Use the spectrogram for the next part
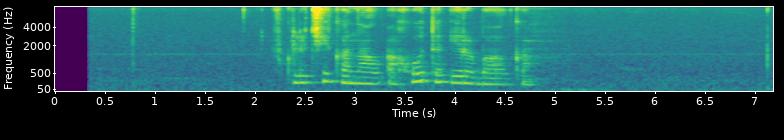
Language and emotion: Russian, sad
